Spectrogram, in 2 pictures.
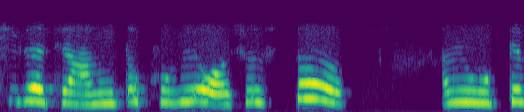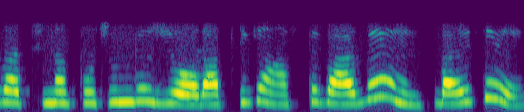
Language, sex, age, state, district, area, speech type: Bengali, female, 30-45, West Bengal, North 24 Parganas, urban, conversation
